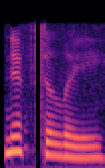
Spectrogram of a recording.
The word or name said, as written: niftily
